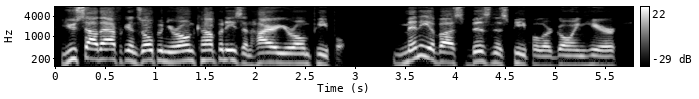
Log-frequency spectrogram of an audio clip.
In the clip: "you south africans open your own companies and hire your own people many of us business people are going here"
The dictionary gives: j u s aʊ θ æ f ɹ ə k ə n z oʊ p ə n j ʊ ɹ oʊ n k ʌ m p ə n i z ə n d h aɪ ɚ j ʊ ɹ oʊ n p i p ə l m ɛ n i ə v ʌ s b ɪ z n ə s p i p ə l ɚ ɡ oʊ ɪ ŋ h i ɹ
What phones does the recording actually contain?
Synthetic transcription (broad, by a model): j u s aʊ θ æ f ɹ ə k ə n z oʊ p ə n j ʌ ɹ oʊ n k ʌ m p ə n i z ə n h aɪ ɚ j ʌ ɹ oʊ n p i p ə l m ɛ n i ə v ʌ s b ɪ z n ə s p i p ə l ɚ ɡ oʊ ɪ ŋ h i ɹ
